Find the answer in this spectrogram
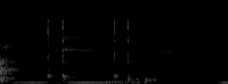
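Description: A few faint, scattered clicks from a computer's mouse and keys in an otherwise near-silent room.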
